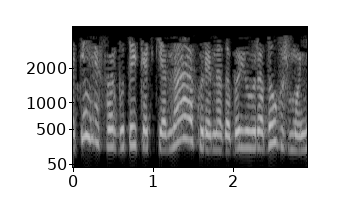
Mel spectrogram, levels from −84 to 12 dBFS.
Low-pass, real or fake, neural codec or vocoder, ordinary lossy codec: 3.6 kHz; real; none; MP3, 16 kbps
